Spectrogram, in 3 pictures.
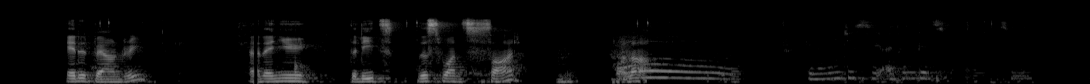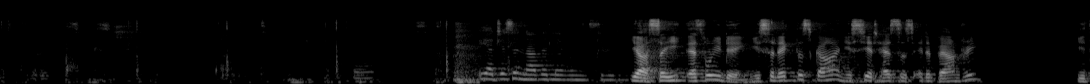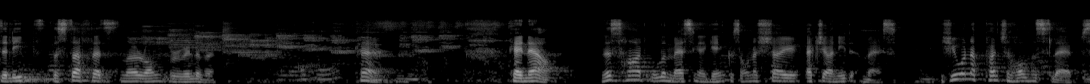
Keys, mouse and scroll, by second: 0.4 click, 3.0 Tab, 4.6 Delete, 7.0 Escape, 9.0 z, 10.3 z, 11.6-12.5 typing, 13.5 z, 14.7 z, 15.8 Escape, 17.9 click, 20.8-23.1 drag, 22.2 Escape, 24.3 middle click, 25.9-26.8 shift+middle click, 26.1-26.7 middle click, 26.3 middle click, 26.5 middle click, 27.3 middle click, 27.4 middle click, 27.8 middle click, 29.9 middle click, 30.0 middle click, 32.2 click.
